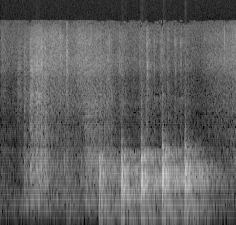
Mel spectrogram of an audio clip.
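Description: Knuckles knocking on an apartment door: a quick run of about five knocks, roughly five a second, about a second in.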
